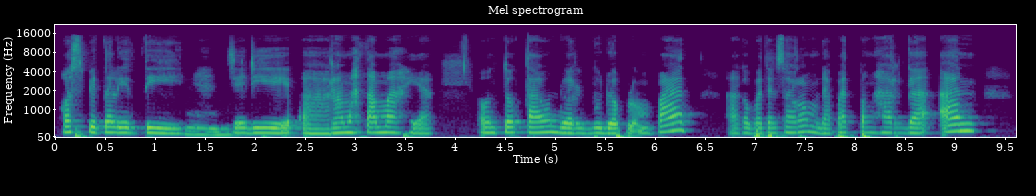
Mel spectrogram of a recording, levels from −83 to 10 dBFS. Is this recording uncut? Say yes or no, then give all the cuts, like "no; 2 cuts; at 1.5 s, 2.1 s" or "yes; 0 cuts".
yes; 0 cuts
